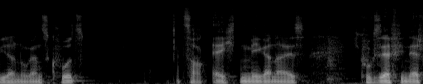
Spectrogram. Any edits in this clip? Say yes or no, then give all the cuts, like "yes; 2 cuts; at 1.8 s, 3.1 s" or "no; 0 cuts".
yes; 1 cut; at 2.1 s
